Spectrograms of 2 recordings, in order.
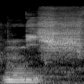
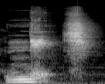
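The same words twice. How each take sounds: First: It is said the non-American way. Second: It is said the American way.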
